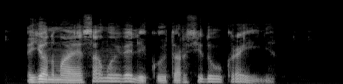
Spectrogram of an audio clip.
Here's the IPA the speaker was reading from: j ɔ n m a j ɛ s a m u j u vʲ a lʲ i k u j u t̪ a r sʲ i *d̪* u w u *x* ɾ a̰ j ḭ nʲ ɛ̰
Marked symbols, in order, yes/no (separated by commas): yes, no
